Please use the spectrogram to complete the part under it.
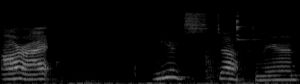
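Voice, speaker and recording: A woman's voice: fairly high pitch, extremely slow, pushed and bright, voice pushed down, full character voice. A woman playing a suspicious teenage schoolboy who yelps and protests in alarm. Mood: casual.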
